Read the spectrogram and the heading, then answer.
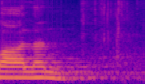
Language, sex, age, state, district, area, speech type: Hindi, male, 18-30, Madhya Pradesh, Hoshangabad, urban, read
